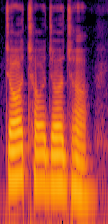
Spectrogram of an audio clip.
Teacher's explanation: च छ ज झ यह जो होता है यह तालू से बोला जाता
